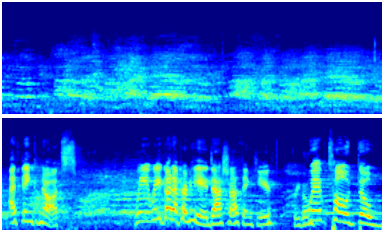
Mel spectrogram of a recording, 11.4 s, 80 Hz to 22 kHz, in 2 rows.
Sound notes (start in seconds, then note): 0.0 fans chanting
